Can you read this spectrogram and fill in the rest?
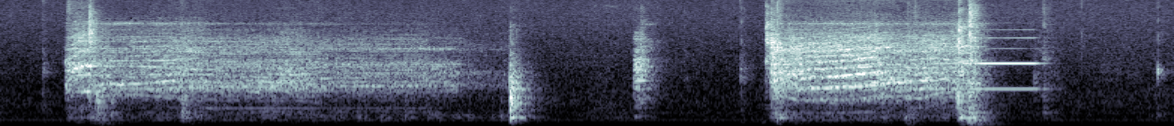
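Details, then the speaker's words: Toto Neorest washlet seat lid motor after pressing the remote button: smooth electric whir about three seconds, pause, then again evenly; normal lid motor operation. "Normally the toilet seat cover would open up by itself because of the proximity sensor. And now let's push the button here. It works."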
